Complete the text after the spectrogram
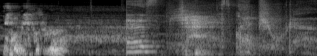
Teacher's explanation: Okay, stress on the second syllable.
